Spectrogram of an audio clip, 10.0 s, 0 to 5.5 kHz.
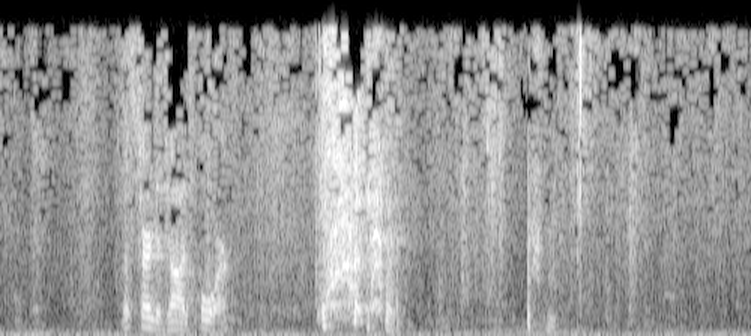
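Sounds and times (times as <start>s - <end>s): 
shuffling: 0.0s - 4.4s, 5.1s - 10.0s
speech: 1.6s - 3.2s, 4.2s - 5.4s
person coughing harshly: 4.2s - 5.6s, 7.0s - 7.6s.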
